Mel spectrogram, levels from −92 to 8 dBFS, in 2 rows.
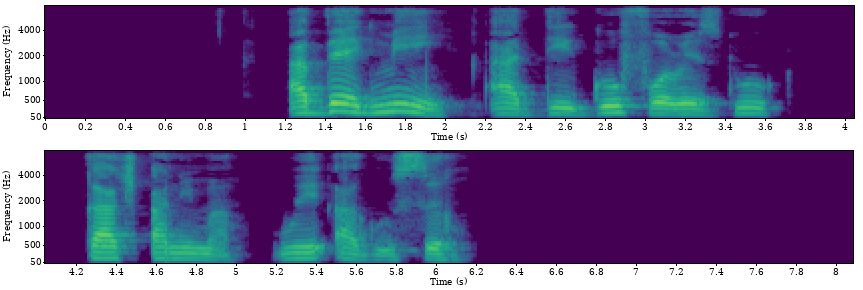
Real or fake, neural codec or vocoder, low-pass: real; none; 7.2 kHz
